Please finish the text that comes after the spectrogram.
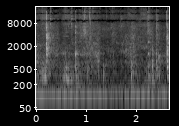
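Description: A spoon scrapes and clinks steadily around a pot of chicken curry, with a soft sizzle underneath and irregular metallic taps close by, no talking.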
